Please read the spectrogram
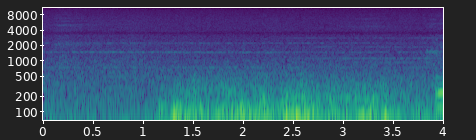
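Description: A deep, uneven low rumble that swells up about a second in and stays loud.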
